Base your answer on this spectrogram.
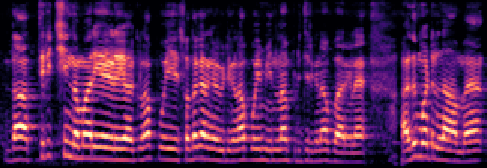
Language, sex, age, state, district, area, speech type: Tamil, male, 18-30, Tamil Nadu, Sivaganga, rural, spontaneous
